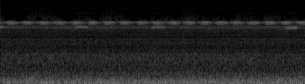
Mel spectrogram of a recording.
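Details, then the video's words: During a lightning storm, crickets keep up a shrill, rapidly pulsing trill with a few lower-pitched chirps mixed in, heard above a steady deep background roar. "Lightning and crickets!"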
